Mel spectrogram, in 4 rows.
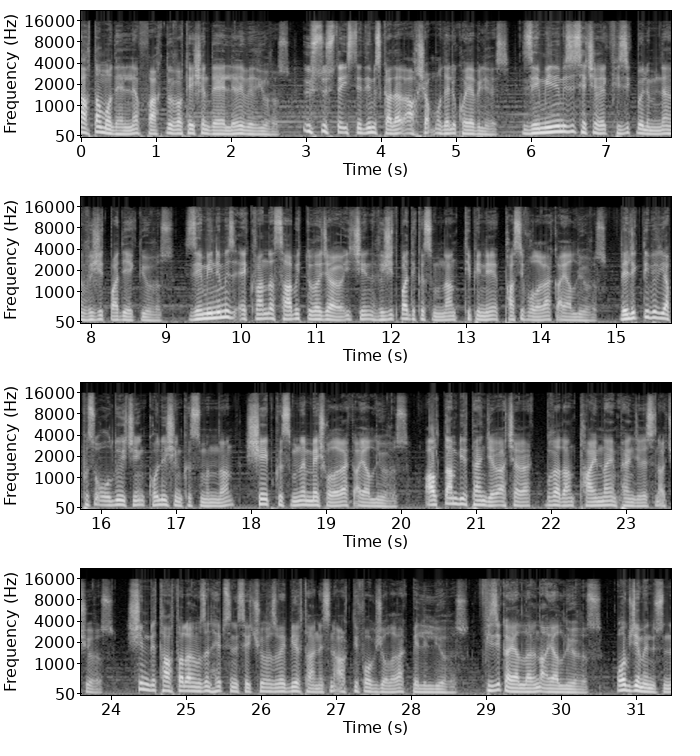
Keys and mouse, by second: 0.4 r, 2.1-3.2 drag, 3.2-4.4 typing, 5.7 g, 20.2 click.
